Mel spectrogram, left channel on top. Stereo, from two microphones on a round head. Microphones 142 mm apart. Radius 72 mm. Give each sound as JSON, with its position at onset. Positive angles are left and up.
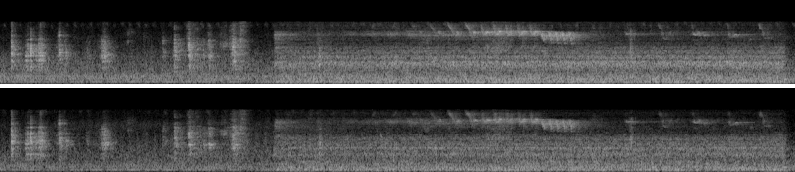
{"t": 0.1, "sound": "keys jangling", "side_deg": -15, "distance_m": 0.8}
{"t": 2.7, "sound": "a bird", "side_deg": 30, "distance_m": 4.0}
